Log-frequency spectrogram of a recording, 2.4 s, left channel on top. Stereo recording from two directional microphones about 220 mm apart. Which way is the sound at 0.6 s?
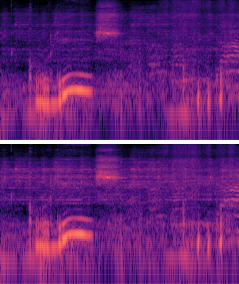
Centre (ahead or behind).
